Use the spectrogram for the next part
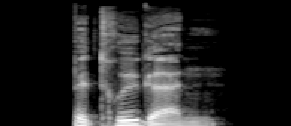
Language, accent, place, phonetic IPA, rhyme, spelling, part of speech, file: German, Germany, Berlin, [bəˈtʁyːɡɐn], -yːɡɐn, Betrügern, noun, De-Betrügern.ogg
- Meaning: dative plural of Betrüger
